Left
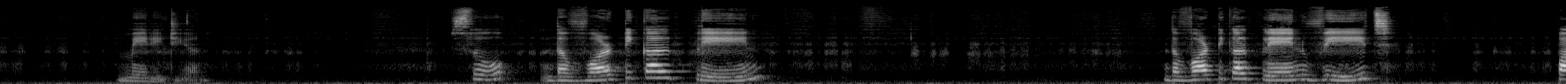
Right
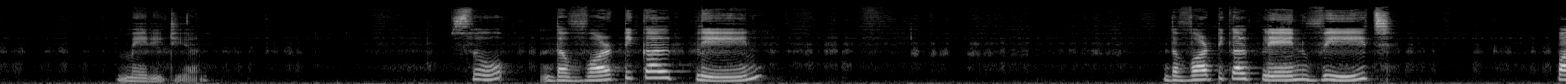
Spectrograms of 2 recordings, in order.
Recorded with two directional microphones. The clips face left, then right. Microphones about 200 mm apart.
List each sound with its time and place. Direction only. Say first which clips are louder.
1.2 s speech: right 11 dB; 45° right (ahead or behind)
4.5 s a woman's voice: right 8 dB; 45° right (ahead or behind)
11.6 s a woman's voice: right 3 dB; 35° right (ahead or behind)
